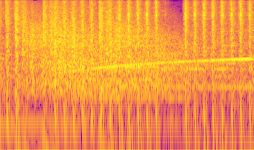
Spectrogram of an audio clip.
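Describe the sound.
Machine-gun fire used as a sound effect in a German rap track: rapid, evenly spaced shots run loud and without a break for the whole clip.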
